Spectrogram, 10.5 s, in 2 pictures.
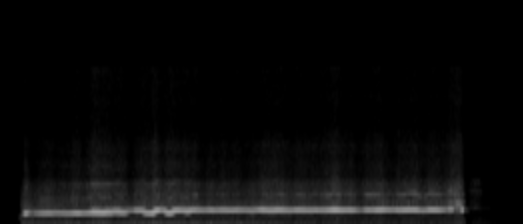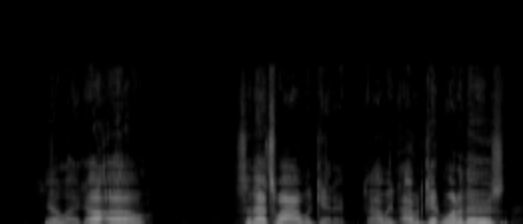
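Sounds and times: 
tea kettle whistling: 0.2s - 4.7s
speech: 5.7s - 6.8s, 7.6s - 10.4s.

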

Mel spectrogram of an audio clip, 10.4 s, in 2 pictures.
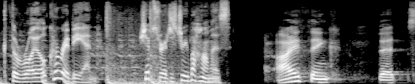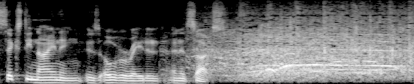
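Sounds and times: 
speech: 0.2s - 8.1s
laughter: 7.1s - 9.3s
scattered clapping from part of an audience: 8.8s - 10.3s.

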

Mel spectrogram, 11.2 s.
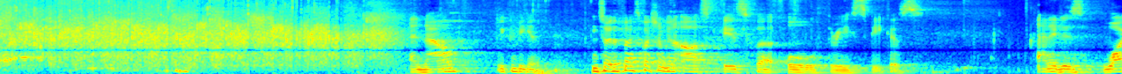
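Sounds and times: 
audience clapping to welcome a panel at a talk on craft: 0.0s - 4.1s
speech: 4.1s - 9.3s, 10.4s - 11.2s.

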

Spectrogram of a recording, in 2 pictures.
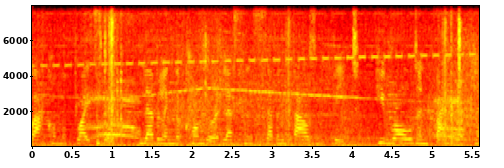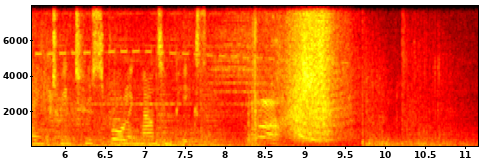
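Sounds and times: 
speech: 0.0s - 8.8s
missiles exploding against mountains: 8.6s - 11.1s.

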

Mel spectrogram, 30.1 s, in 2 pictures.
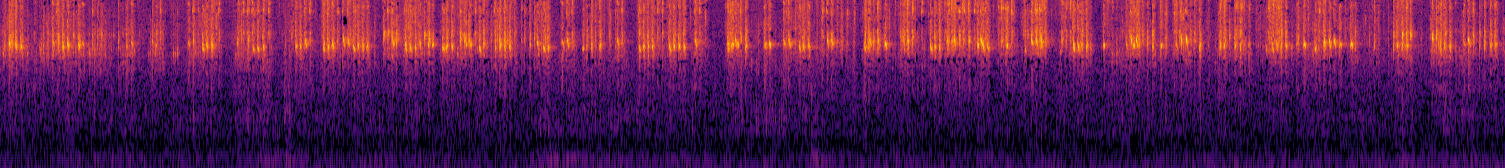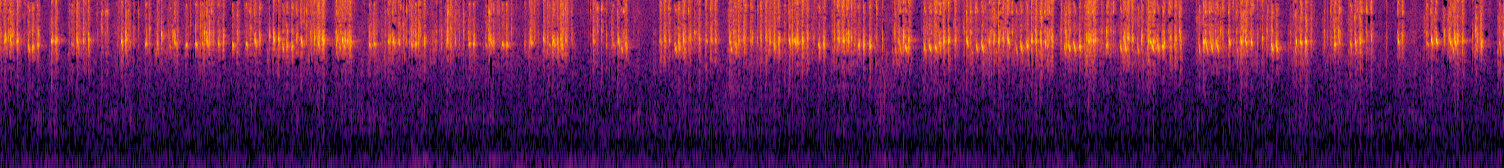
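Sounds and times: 
cricket chorus chirping: 0.0s - 30.0s.

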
